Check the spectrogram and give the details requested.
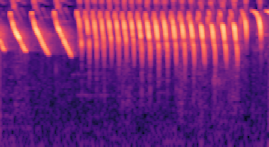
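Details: Canary song, varied and lively: three long, sweeping downward whistles, then a dense, fast trill of bright, clipped notes rolling on to the end.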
